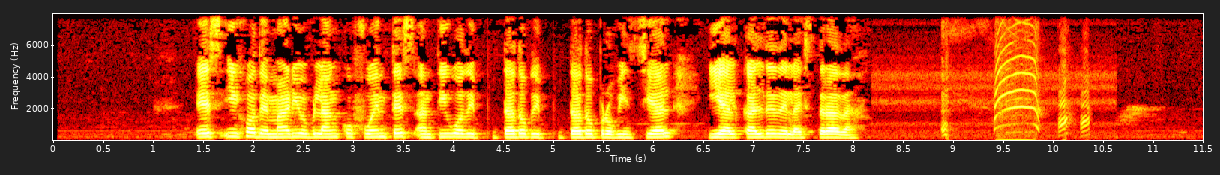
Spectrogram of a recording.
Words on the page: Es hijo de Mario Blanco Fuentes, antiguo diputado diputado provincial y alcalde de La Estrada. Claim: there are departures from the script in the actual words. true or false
false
